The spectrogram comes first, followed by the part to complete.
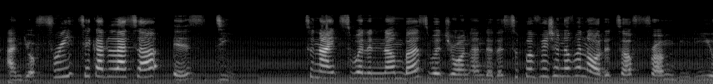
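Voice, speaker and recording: A woman's voice: sits high, bright, forceful tone, a little hiss or hum, rough recording. A young woman presenting a televised lottery draw, announcing formally from a script as the host. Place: TV studio.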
